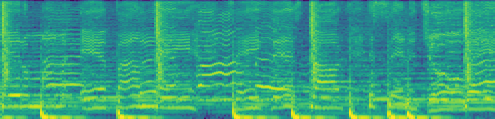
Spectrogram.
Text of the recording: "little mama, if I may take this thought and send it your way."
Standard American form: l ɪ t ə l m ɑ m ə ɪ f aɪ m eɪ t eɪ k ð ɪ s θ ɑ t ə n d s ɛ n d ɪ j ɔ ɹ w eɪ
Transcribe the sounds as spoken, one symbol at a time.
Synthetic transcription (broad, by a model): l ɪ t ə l m ɑ m ə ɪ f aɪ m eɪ t eɪ k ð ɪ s t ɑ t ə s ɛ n ɪ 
